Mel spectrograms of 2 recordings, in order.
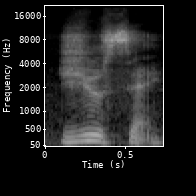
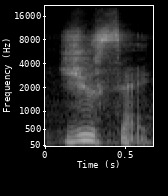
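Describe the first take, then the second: First: The name begins with a soft J sound. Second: The same.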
